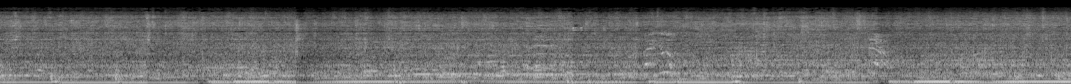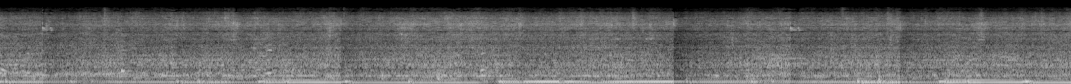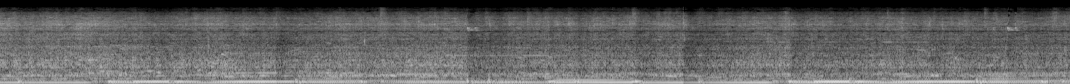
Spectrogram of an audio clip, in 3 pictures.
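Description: A vocal electronic song played loud through an aftermarket car stereo with kick-panel speakers and subwoofers, heard inside the car. Heavy bass notes shift every second or so under a female vocal.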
